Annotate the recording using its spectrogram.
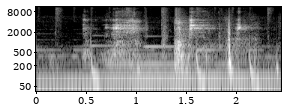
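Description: A few sharp metal knocks and a scrape as a small wheel attachment is worked out from under a steel portable car-lift base, over quiet background music.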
